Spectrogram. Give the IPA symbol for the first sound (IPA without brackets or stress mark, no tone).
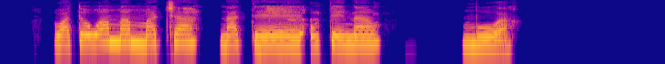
w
